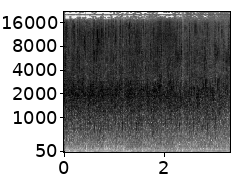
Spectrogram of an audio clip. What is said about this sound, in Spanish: Un aplauso al Señor, que se lo merece en esa manera. Amén.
